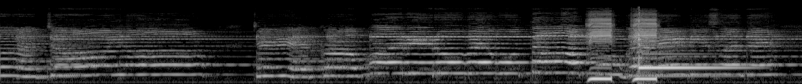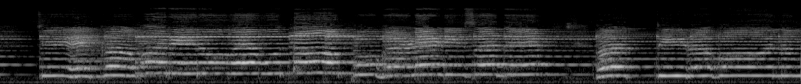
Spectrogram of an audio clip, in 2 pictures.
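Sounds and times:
boy singing devotional song: 0.0 - 7.8, 8.4 - 16.0
toy keyboard holding notes: 5.9 - 7.6.

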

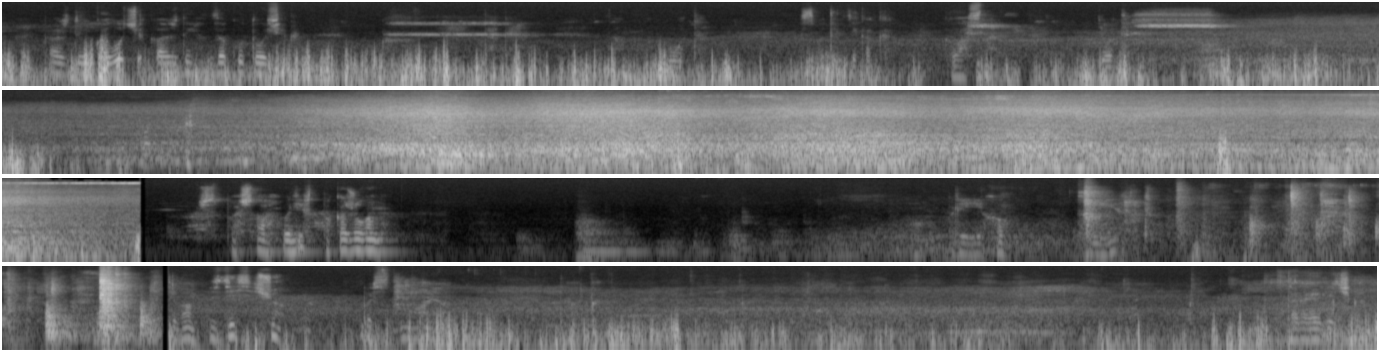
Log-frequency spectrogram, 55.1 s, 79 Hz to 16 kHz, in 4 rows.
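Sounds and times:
electric train passing: 10.6 - 29.0, 44.2 - 55.0
footsteps on hard floor: 39.3 - 42.3.

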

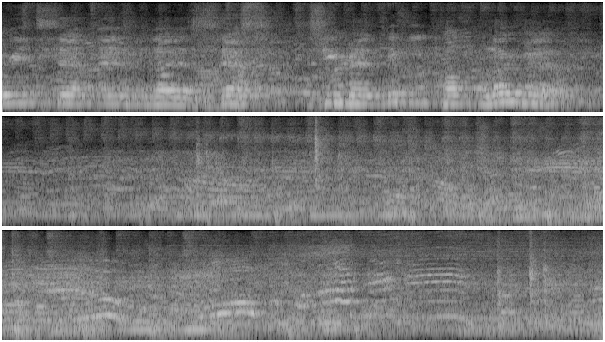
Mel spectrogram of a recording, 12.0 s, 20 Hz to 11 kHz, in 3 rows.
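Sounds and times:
chatter of spectators: 0.0 - 12.0
children's voices: 4.0 - 12.0.

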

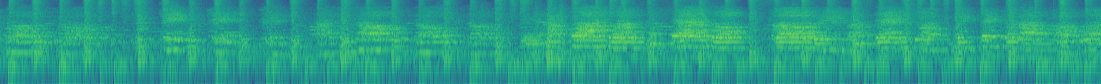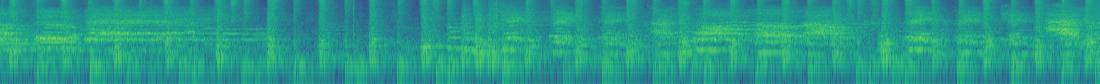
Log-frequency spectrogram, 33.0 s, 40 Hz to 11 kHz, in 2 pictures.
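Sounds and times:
children's choir singing: 0.0 - 21.5, 23.8 - 33.0
backing track with steady beat: 0.0 - 33.0.

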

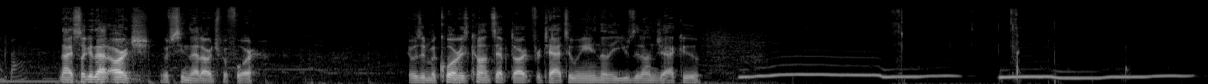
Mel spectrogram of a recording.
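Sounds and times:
person humming a slow tune: 7.4 - 12.0.

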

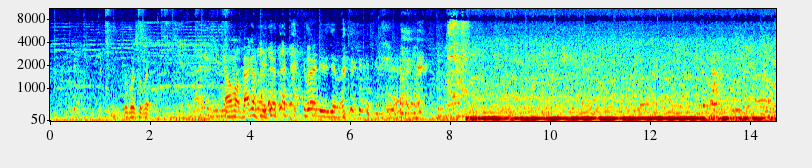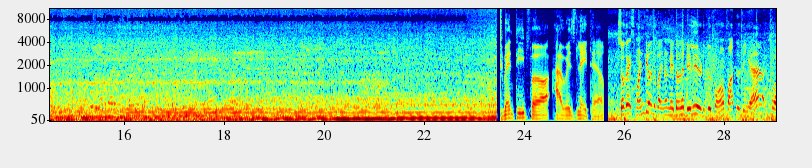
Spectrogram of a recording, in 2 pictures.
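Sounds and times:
motorcycle engine idling: 8.2 - 21.8.

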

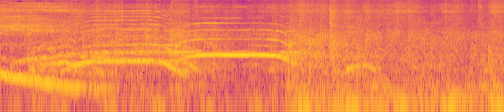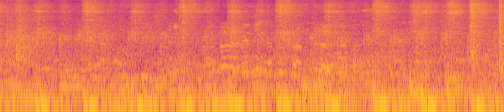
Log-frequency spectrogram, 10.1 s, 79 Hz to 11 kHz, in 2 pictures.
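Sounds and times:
crowd cheering and whooping: 0.0 - 3.8.

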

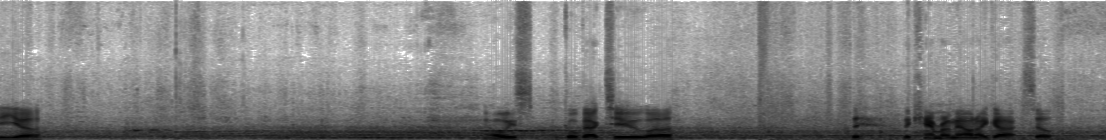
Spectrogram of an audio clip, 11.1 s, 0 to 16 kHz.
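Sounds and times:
electric hub motor whining: 0.0 - 11.0
wind noise: 2.3 - 11.0.

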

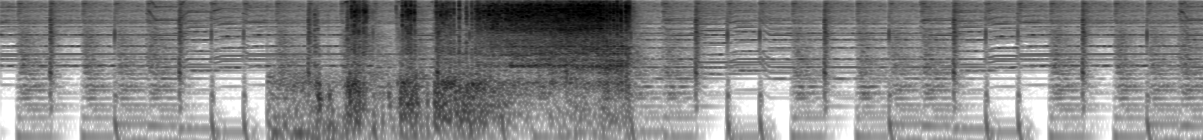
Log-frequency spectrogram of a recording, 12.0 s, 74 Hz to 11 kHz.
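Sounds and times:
background music with steady beat: 0.0 - 12.0
drill boring into wood: 2.7 - 6.5.

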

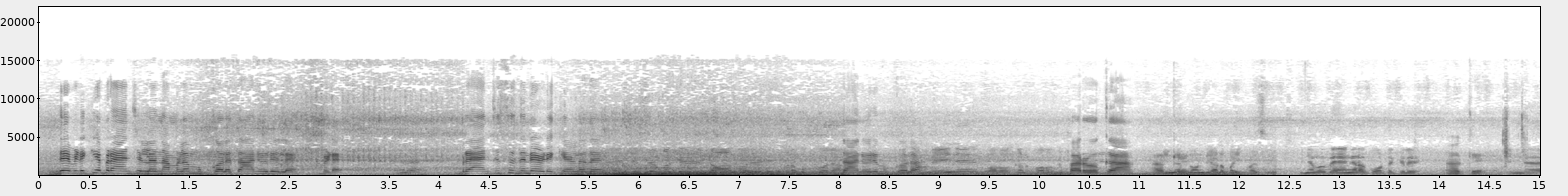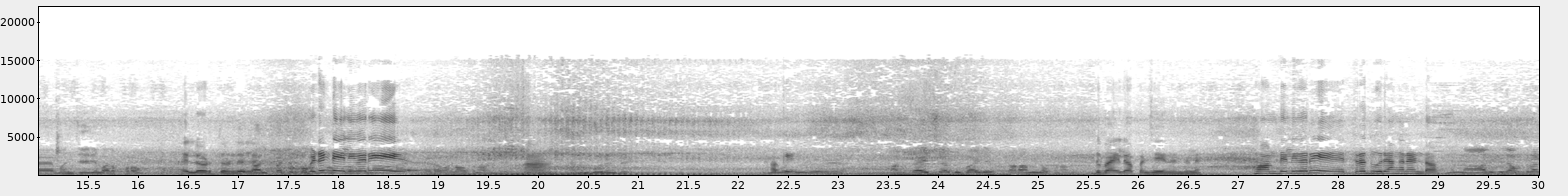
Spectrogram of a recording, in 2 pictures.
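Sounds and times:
auto-rickshaw engine passing: 0.0 - 13.8, 15.4 - 30.0.

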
